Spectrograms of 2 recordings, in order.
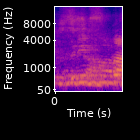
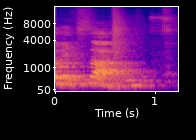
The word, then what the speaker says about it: রিক্সা: গেছে এবারে কি হচ্ছে আমাদের যারা একটু লেখাপড়া কম জানেন তারা এটাকে উচ্চারণ করেন রিস্কা রিস্কা রিস্কা কি ঠিক বলছি কিনা হ্যাঁ তোমাদের অভিজ্ঞতার সঙ্গে মিলছে কিনা শব্দটা ছিল রিক্সা অনেকে বলেন রিস্কা রিস্কা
